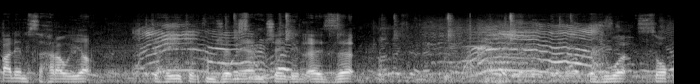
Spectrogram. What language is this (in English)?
Arabic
